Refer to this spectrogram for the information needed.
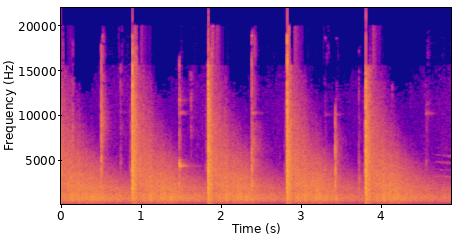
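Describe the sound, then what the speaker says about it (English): A Canik Mete MC9 Prime pistol fires four evenly spaced shots, each a sharp crack with a ringing tail, heard up close over a constant background hiss. "I'm going to shoot a few rounds with the Prime"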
